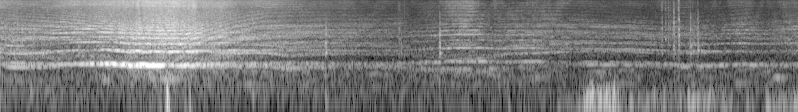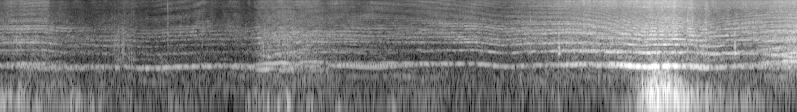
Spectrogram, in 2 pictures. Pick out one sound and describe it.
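A small drone's propellers whine steadily, growing loud as it passes close at about two seconds and again near eighteen seconds.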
